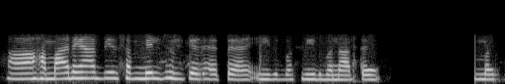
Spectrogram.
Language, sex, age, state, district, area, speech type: Urdu, female, 18-30, Bihar, Supaul, rural, conversation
